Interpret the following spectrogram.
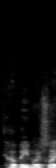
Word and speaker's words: Tobey Maguire: Okay, Tobey Maguire. Which is the correct way to say it.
